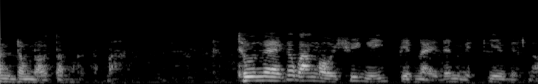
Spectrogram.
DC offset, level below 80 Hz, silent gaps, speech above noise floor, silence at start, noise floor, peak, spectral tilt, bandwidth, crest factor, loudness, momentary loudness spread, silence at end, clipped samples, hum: under 0.1%; -74 dBFS; none; 39 dB; 0 s; -66 dBFS; -10 dBFS; -8.5 dB/octave; 4.6 kHz; 18 dB; -27 LUFS; 21 LU; 0 s; under 0.1%; none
